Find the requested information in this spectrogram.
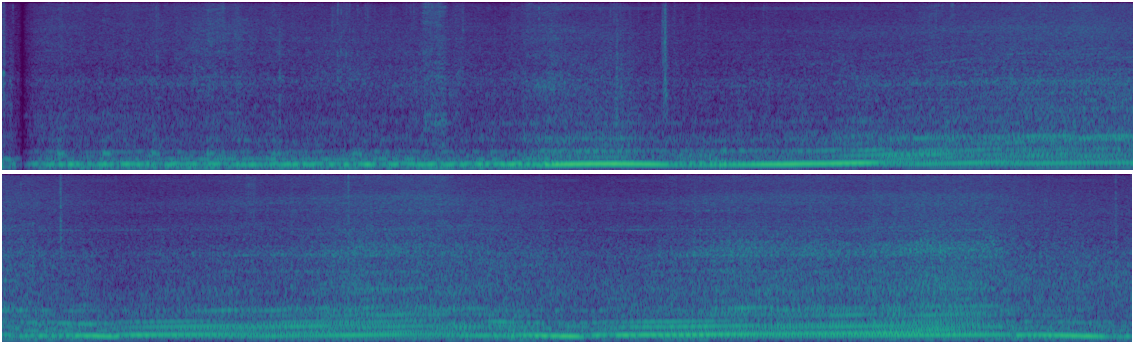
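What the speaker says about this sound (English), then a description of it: "So we're just gonna drive the car and see" Car engine revs and pulls away on the road, a close, loud rumble rising and falling through several acceleration bursts, with no talk over it.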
